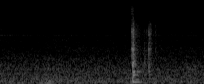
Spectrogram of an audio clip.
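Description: Two quick sharp clicks close together, a little over a second in, over faint background noise.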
